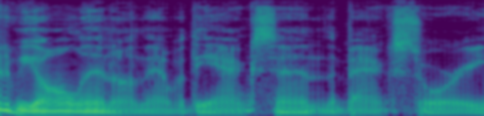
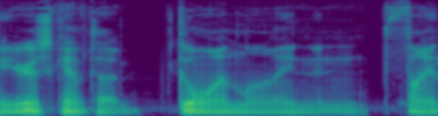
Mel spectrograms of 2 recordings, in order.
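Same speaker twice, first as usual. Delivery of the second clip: usual speaking voice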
